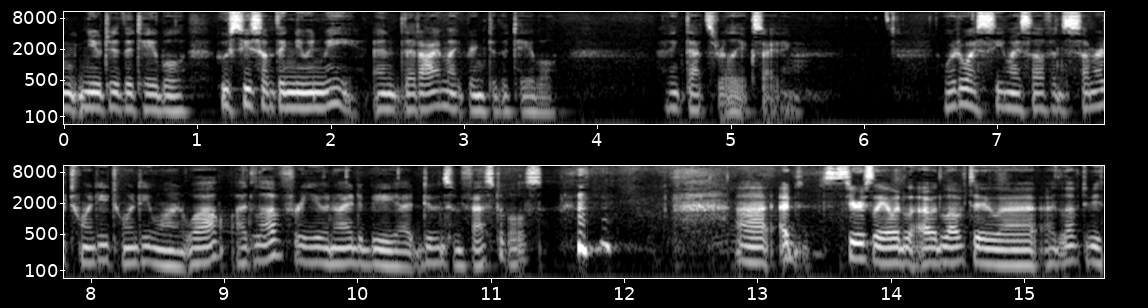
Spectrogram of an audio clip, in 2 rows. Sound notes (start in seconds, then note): 11.6 speaker laughs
